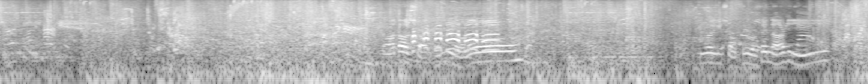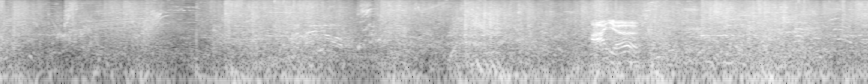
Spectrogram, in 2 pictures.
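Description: Fast battle sound effects burst, whoosh and crackle throughout.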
